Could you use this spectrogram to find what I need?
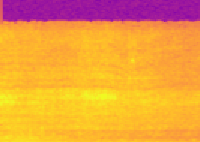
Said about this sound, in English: So behind you, a helicopter's coming in with a deer? Two deer. Yeah, two deer, yeah.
